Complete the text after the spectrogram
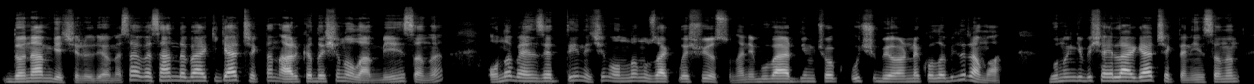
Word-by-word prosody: dönem 145 Hz, +2 st, +5 dB
geçiriliyor 95 Hz, -5 st, -2 dB
mesela 180 Hz, -, -1 dB
ve 180 Hz, -, -1 dB
sen 180 Hz, +1 st, +3 dB
de 175 Hz, -1 st, -2 dB
belki 175 Hz, -1 st, 0 dB
gerçekten 185 Hz, -2 st, +2 dB
arkadaşın 140 Hz, +5 st, +3 dB
olan 100 Hz, -9 st, -1 dB
bir 115 Hz, +3 st, 0 dB
insanı 140 Hz, -8 st, +1 dB, 0.4 s
ona 175 Hz, +11 st, -5 dB
benzettiğin 155 Hz, +3 st, -1 dB
için 180 Hz, -, -4 dB
ondan 155 Hz, +2 st, -6 dB
uzaklaşıyorsun. 135 Hz, -, -1 dB
Hani, 115 Hz, +4 st, -6 dB
bu 130 Hz, +1 st, -11 dB
verdiğim 135 Hz, +1 st, +3 dB
çok 150 Hz, 0 st, -5 dB
uç 145 Hz, +1 st, -1 dB
bir 140 Hz, -1 st, -2 dB
örnek 135 Hz, +2 st, -2 dB
olabilir 150 Hz, +9 st, -5 dB
ama -, -, -1 dB, 0.5 s
bunun 170 Hz, +6 st, -8 dB
gibi 175 Hz, 0 st, -6 dB
şeyler 170 Hz, 0 st, +4 dB
gerçekten 165 Hz, -, +1 dB
insanın 125 Hz, +5 st, -1 dB
145 Hz, 150 wpm, -26 LUFS, 130-170 Hz, 0.5 s, dönem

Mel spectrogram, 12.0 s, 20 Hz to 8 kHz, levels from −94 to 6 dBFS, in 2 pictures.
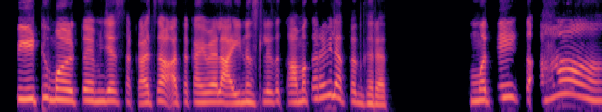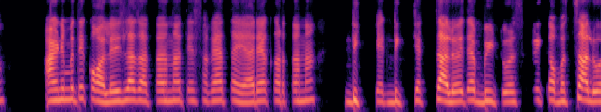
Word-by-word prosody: पीठ 275 Hz, +2 st, +4 dB
मळतोय 250 Hz, -3 st, +2 dB
म्हणजे 230 Hz, +1 st, 0 dB
सकाळचा 205 Hz, +1 st, -2 dB
आता 220 Hz, -, -1 dB
काही 205 Hz, -1 st, -2 dB
वेळेला 210 Hz, -1 st, +3 dB
आई 190 Hz, +1 st, +3 dB
नसली, 215 Hz, +1 st, -4 dB
तर 230 Hz, -, -8 dB
कामं 210 Hz, +3 st, 0 dB
करावी 310 Hz, +5 st, -3 dB
लागतात 255 Hz, -8 st, -3 dB
घरात. 165 Hz, -3 st, -2 dB, 0.8 s
मग 250 Hz, +2 st, +1 dB
ते 315 Hz, +1 st, 0 dB, 0.3 s
हां. 320 Hz, -4 st, -1 dB, 0.5 s
आणि 250 Hz, +2 st, +6 dB
मग 270 Hz, +1 st, -1 dB
ते 285 Hz, -, 0 dB
कॉलेजला 230 Hz, +1 st, +4 dB
जाताना 235 Hz, 0 st, 0 dB
त्या 240 Hz, 0 st, -7 dB
सगळ्या 235 Hz, +2 st, -1 dB
तयाऱ्या 220 Hz, +1 st, +2 dB
करताना 235 Hz, +1 st, -2 dB, 0.4 s
डिक्चक 220 Hz, -2 st, -2 dB
डिक्चक 225 Hz, +3 st, -4 dB
चालू 230 Hz, -5 st, +8 dB
आहे. 225 Hz, -, +2 dB
त्या 245 Hz, 0 st, +2 dB
बीटवर 215 Hz, 0 st, -1 dB
सगळी 225 Hz, +4 st, -8 dB
कामं 235 Hz, -2 st, +1 dB
चालू 230 Hz, -3 st, +7 dB
235 Hz, 175 wpm, -24 LUFS, 215-250 Hz, 0.8 s, चालू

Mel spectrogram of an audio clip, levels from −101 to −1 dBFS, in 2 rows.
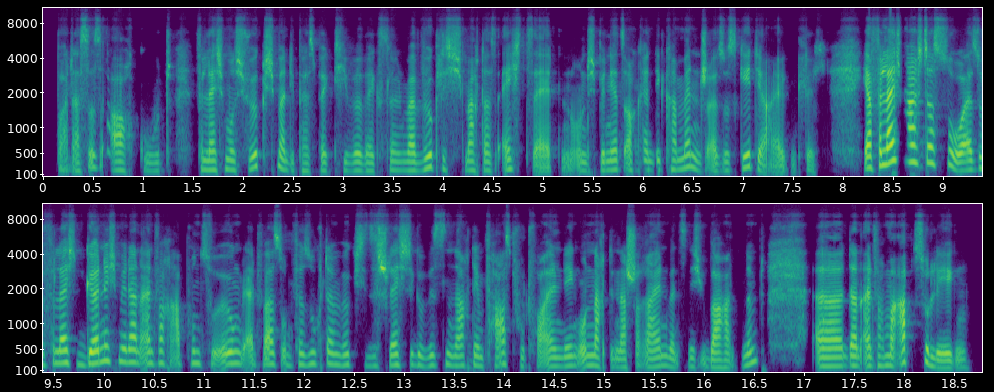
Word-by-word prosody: Boah, -, -, -8 dB
das -, -, -5 dB
ist -, -, -6 dB
auch 170 Hz, -3 st, -2 dB
gut. 160 Hz, 0 st, -11 dB, 0.2 s
Vielleicht 180 Hz, -1 st, 0 dB
muss 185 Hz, -3 st, -2 dB
ich -, -, -5 dB
wirklich 235 Hz, +4 st, 0 dB
mal 205 Hz, -, 0 dB
die -, -, -12 dB
Perspektive 160 Hz, +1 st, -6 dB
wechseln. 170 Hz, +2 st, -8 dB
Weil 165 Hz, 0 st, 0 dB
wirklich, 205 Hz, -3 st, 0 dB
ich -, -, -1 dB
mache 175 Hz, 0 st, -1 dB
das 170 Hz, -1 st, -5 dB
echt 195 Hz, -, -4 dB
selten -, -, -4 dB
und 160 Hz, -, -6 dB
ich -, -, -1 dB
bin 170 Hz, +1 st, -4 dB
jetzt 185 Hz, 0 st, -2 dB
auch -, -, -3 dB
kein 180 Hz, -2 st, -7 dB
dicker 180 Hz, +1 st, -5 dB
Mensch, 210 Hz, -2 st, -1 dB
also -, -, -4 dB
es 165 Hz, -1 st, -6 dB
geht 230 Hz, +2 st, +1 dB
ja -, -, 0 dB
eigentlich. -, -, -9 dB, 0.3 s
Ja, 220 Hz, -, +10 dB
vielleicht 315 Hz, +10 st, +10 dB
mache 335 Hz, 0 st, +9 dB
ich 325 Hz, -, +2 dB
das 315 Hz, -3 st, +3 dB
so, 255 Hz, -, +3 dB
also 180 Hz, +4 st, +2 dB
vielleicht 230 Hz, -1 st, +1 dB
gönne 230 Hz, +4 st, +6 dB
ich 280 Hz, -, -3 dB
mir 260 Hz, -2 st, -1 dB
dann 245 Hz, -1 st, +3 dB
einfach 230 Hz, 0 st, -2 dB
ab -, -, -6 dB
und 230 Hz, -1 st, -5 dB
zu -, -, -7 dB
irgendetwas 225 Hz, -1 st, 0 dB
und 190 Hz, -, -9 dB
versuch 210 Hz, +2 st, -6 dB
dann 210 Hz, -3 st, -4 dB
wirklich 200 Hz, +1 st, -5 dB
dieses 180 Hz, 0 st, 0 dB
schlechte 200 Hz, +1 st, +4 dB
Gewissen 195 Hz, +2 st, -7 dB
nach 185 Hz, +1 st, -2 dB
dem 185 Hz, -2 st, -5 dB
Fast 220 Hz, 0 st, -3 dB
Food 170 Hz, -, -13 dB
vor -, -, -3 dB
allen 170 Hz, 0 st, -2 dB
Dingen 185 Hz, +1 st, -3 dB
und -, -, -1 dB
nach 180 Hz, -, +1 dB
den 155 Hz, -, -11 dB
Naschereien, 160 Hz, +3 st, 0 dB
wenn's 160 Hz, -, -8 dB
nicht 165 Hz, -, -6 dB
überhand 150 Hz, 0 st, -1 dB
nimmt, 220 Hz, +9 st, -5 dB, 0.5 s
äh, 170 Hz, +1 st, +4 dB
dann 185 Hz, 0 st, +3 dB
einfach 185 Hz, 0 st, 0 dB
mal 180 Hz, -1 st, +2 dB
abzulegen. 150 Hz, -, +1 dB
185 Hz, 245 wpm, -24 LUFS, 170-220 Hz, 0.5 s, Ja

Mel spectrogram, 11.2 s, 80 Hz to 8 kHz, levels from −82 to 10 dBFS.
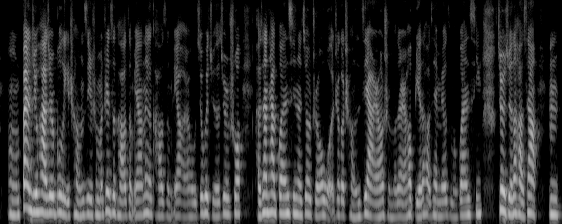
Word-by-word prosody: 嗯， 195 Hz, -2 st, -2 dB
半 290 Hz, +4 st, +7 dB
句 240 Hz, -, +6 dB
话 235 Hz, -2 st, +7 dB
就 225 Hz, -, +3 dB
是 225 Hz, -, +5 dB
不 230 Hz, +1 st, +1 dB
离 195 Hz, -3 st, -1 dB
成 195 Hz, -1 st, -4 dB
绩 205 Hz, 0 st, -2 dB
什 205 Hz, +1 st, -7 dB
么 195 Hz, -, -2 dB
这 250 Hz, +4 st, +2 dB
次 225 Hz, -1 st, 0 dB
考 190 Hz, -2 st, -2 dB
怎 195 Hz, -, -6 dB
么 -, -, -7 dB
样？ 195 Hz, +1 st, -2 dB
那 230 Hz, -, 0 dB
个 215 Hz, -, -2 dB
考 185 Hz, -3 st, -7 dB
怎 185 Hz, -1 st, -14 dB
么 -, -, -19 dB
样， 190 Hz, -1 st, -6 dB
然 180 Hz, +1 st, -11 dB
后 180 Hz, -, -7 dB
我 180 Hz, -, -8 dB
就 220 Hz, +5 st, -3 dB
会 225 Hz, -, +4 dB
觉 195 Hz, -3 st, -11 dB
得 185 Hz, -, -3 dB
就 220 Hz, +3 st, -2 dB
是 210 Hz, -, -1 dB
说 215 Hz, +1 st, -1 dB, 0.3 s
好 185 Hz, -, -1 dB
像 235 Hz, +2 st, +5 dB
她 235 Hz, 0 st, +5 dB
关 225 Hz, -1 st, +3 dB
心 220 Hz, 0 st, 0 dB
的 200 Hz, -1 st, -1 dB
就 215 Hz, +1 st, -2 dB
只 195 Hz, -1 st, -11 dB
有 190 Hz, +1 st, +1 dB
我 195 Hz, -, -2 dB
的 -, -, -6 dB
这 200 Hz, -, -8 dB
个 195 Hz, -, -1 dB
成 180 Hz, -1 st, -7 dB
绩 225 Hz, -, -1 dB
呀， 195 Hz, -4 st, +2 dB
然 175 Hz, 0 st, -3 dB
后 190 Hz, -, -1 dB
什 180 Hz, -2 st, -13 dB
么 170 Hz, 0 st, -12 dB
的， 180 Hz, -, -3 dB
然 175 Hz, +1 st, -5 dB
后 210 Hz, -, +1 dB
别 180 Hz, -3 st, -2 dB
的 -, -, -3 dB
好 205 Hz, -, -3 dB
像 195 Hz, -, -10 dB
也 -, -, -2 dB
没 185 Hz, 0 st, -7 dB
有 190 Hz, -, 0 dB
怎 190 Hz, -, -18 dB
么 170 Hz, -1 st, -14 dB
关 200 Hz, +2 st, -1 dB
心， 215 Hz, +2 st, -4 dB, 0.3 s
就 265 Hz, -2 st, +7 dB
觉 220 Hz, -3 st, +2 dB
得 225 Hz, -, +4 dB
好 205 Hz, -3 st, +2 dB
像， 215 Hz, +2 st, +2 dB, 0.2 s
嗯， 205 Hz, 0 st, +1 dB
200 Hz, 395 characters per minute, -22 LUFS, 185-220 Hz, 0.3 s, 半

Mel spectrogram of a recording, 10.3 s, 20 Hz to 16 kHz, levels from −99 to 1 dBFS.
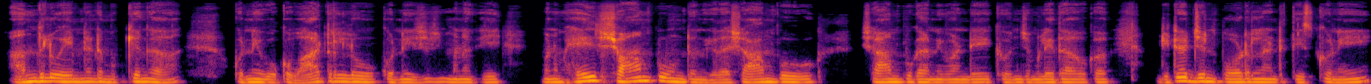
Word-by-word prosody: అందులో 150 Hz, +4 st, +4 dB
ఏంటంటే, 135 Hz, +1 st, +1 dB
ముఖ్యంగా, 130 Hz, 0 st, +1 dB, 0.5 s
కొన్ని 130 Hz, 0 st, +1 dB
ఒక 115 Hz, -, -6 dB
వాటర్‌లో, 135 Hz, +3 st, 0 dB, 0.2 s
కొన్ని 120 Hz, -1 st, -3 dB
ఎసేసి 130 Hz, +4 st, -5 dB
మనకి, 120 Hz, 0 st, -3 dB, 0.4 s
మనం 125 Hz, +1 st, 0 dB
హెయిర్ 180 Hz, +5 st, +5 dB
షాంపూ 165 Hz, +5 st, +3 dB
ఉంటుంది 120 Hz, -4 st, -1 dB
కదా! 110 Hz, +1 st, -3 dB
షాంపూ, 130 Hz, +2 st, +1 dB, 0.6 s
షాంపూ 130 Hz, 0 st, +1 dB
గానివ్వండి, 120 Hz, -1 st, -1 dB, 0.2 s
కొంచెం 120 Hz, 0 st, -3 dB
లేదా, 125 Hz, 0 st, -1 dB
ఒక 125 Hz, -, -11 dB, 0.5 s
డిటర్జెంట్ 150 Hz, 0 st, +3 dB
పౌడర్ 130 Hz, 0 st, +1 dB
లాంటివి 125 Hz, 0 st, -2 dB
తీసుకొని, 115 Hz, +1 st, -2 dB
125 Hz, 140 wpm, -28 LUFS, 120-135 Hz, 0.6 s, హెయిర్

